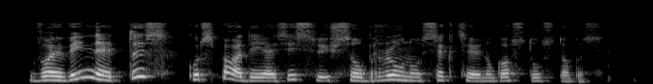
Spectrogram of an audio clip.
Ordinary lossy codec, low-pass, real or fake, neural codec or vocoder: MP3, 32 kbps; 7.2 kHz; fake; codec, 16 kHz, 16 kbps, FunCodec, trained on Chinese and English, 50 frames a second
